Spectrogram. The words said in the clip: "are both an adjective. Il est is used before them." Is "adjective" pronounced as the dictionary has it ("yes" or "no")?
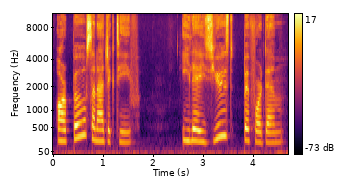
yes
